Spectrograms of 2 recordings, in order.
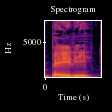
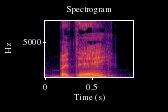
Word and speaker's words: Badie: Why a guy would change the pronunciation of his last name from Beatty to Bidet, I have no idea, but he did. Or is it Tyson? Tyler or Tyson? He's from Missouri. His name was Beatty, B-A-D-I-E. And then he changed the pronunciation to Bidet.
